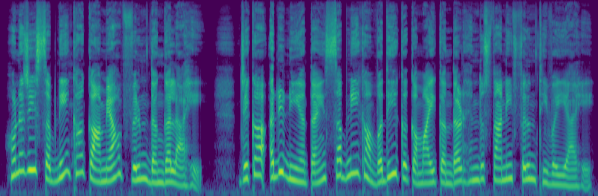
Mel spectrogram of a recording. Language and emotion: Sindhi, neutral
